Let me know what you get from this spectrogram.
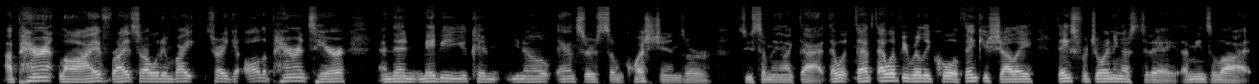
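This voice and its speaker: A man's voice: mid-range voice, a little fast, hardly any pauses, no room sound, studio quality. A man hosting a casual live stream, reading out viewer comments and answering them in an emphatic, emotional way, often repeating phrases for stress.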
